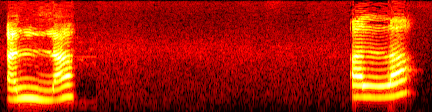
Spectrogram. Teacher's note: That's wrong. Because the lam has a shadda and a simple fatha on top of it, you only stretch that sound for 1 second.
